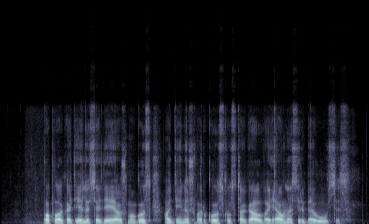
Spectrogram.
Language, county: Lithuanian, Vilnius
